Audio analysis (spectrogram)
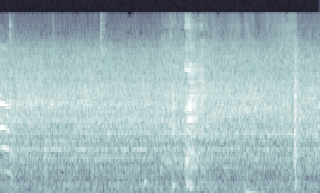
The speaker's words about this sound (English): All right. One cat out in the hallway. Podcast has won this round. At least right now. Yeah. Now she's down the hallway making noise, so maybe we haven't won.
